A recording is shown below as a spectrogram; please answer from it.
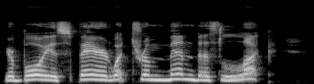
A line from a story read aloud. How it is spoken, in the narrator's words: Friends shouted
